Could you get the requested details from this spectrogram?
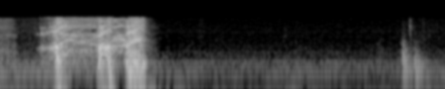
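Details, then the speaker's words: Adult on a radio show coughing on air, saying his cough is coming back bad and blaming phlegm: a burst of about three harsh, rough, wet-sounding coughs, then silence and a short throaty sound. "This cough is coming back bad. Not good."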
